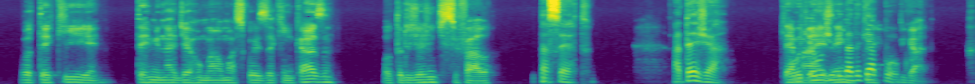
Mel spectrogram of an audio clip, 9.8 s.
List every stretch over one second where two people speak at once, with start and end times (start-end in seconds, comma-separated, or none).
7.8-9.2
